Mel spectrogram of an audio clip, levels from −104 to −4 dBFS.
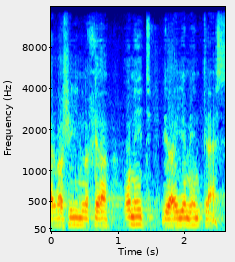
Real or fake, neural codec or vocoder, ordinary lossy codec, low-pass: fake; vocoder, 44.1 kHz, 128 mel bands, Pupu-Vocoder; AAC, 64 kbps; 14.4 kHz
